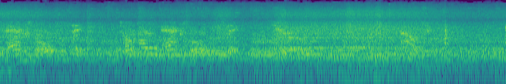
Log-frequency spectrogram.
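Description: Indistinct talk from several people over a steady hum.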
